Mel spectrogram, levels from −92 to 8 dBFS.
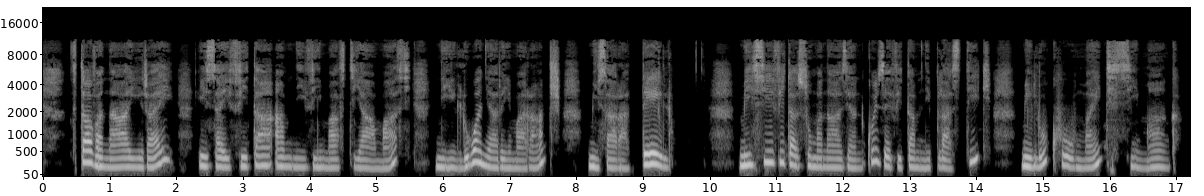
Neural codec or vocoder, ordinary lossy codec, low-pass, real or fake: vocoder, 44.1 kHz, 128 mel bands, Pupu-Vocoder; MP3, 48 kbps; 14.4 kHz; fake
